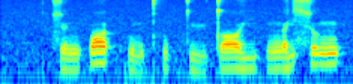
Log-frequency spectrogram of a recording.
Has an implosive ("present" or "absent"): absent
